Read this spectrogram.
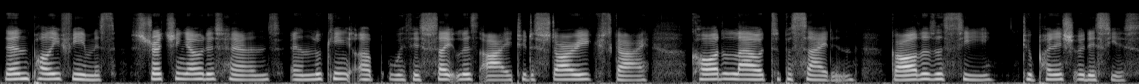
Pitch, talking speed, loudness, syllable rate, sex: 225 Hz, 145 wpm, -18 LUFS, 4.3 syllables/s, female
